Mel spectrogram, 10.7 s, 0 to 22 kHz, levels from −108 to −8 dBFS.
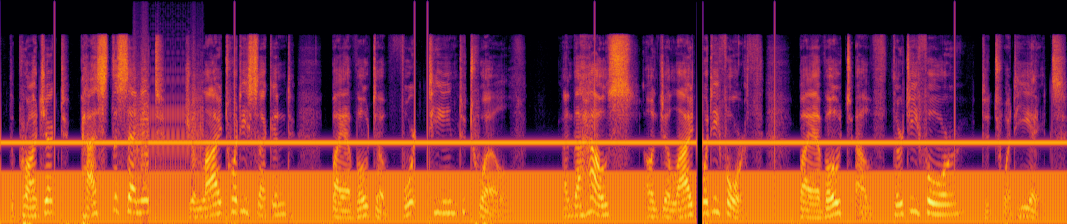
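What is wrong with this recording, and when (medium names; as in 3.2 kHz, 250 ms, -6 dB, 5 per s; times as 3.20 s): buzz 60 Hz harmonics 15 -26 dBFS
tick 33 1/3 rpm -9 dBFS
whine 1.6 kHz -26 dBFS
1.32–2.04 s: clipped -17 dBFS
4.27 s: pop -8 dBFS
6.96–7.02 s: dropout 63 ms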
